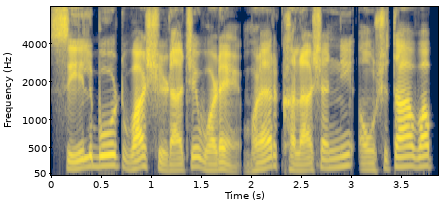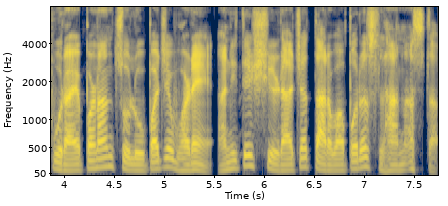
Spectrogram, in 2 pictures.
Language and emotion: Goan Konkani, neutral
